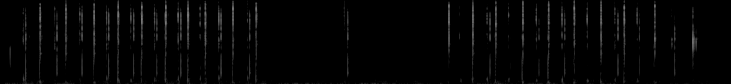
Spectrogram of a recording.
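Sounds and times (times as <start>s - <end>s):
mechanical pencil click: 0.1s - 2.6s, 4.5s - 7.0s.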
